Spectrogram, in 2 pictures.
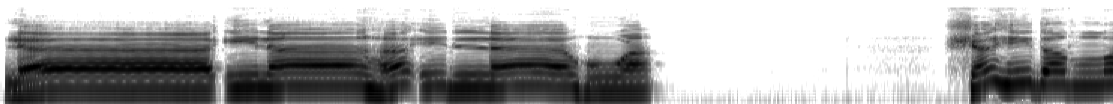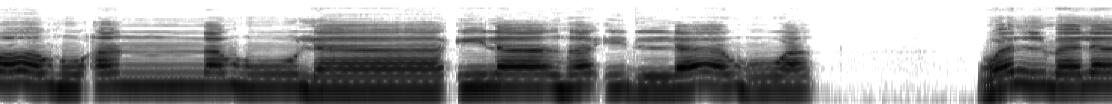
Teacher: بڑی مت کو 5 الف کے مقدار کھینچ کر پڑھیں گے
